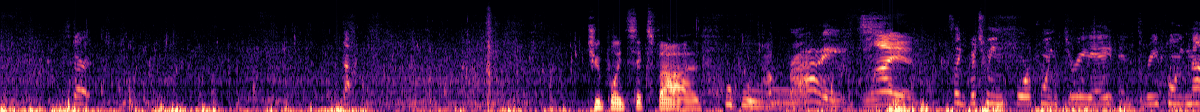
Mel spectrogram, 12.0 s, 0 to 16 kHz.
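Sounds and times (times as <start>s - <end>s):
wind buffeting microphone: 0.0s - 6.2s, 7.0s - 12.0s
water washing along hull: 0.0s - 12.0s.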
